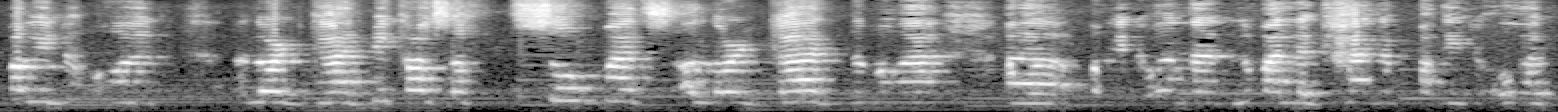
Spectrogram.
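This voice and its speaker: A woman with a Filipino accent leads a fervent intercessory prayer in a high voice. She calls out "Lord God" again and again between her phrases. She sounds set back from the microphone, with music playing clearly under her. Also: little pitch movement, unhurried, pushed and bright. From Philippines. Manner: repeats "Lord God" between phrases, mixes two languages. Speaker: prayer leader. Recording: distant mic with music underneath.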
